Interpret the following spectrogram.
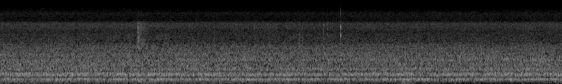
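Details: Crowd of bees fighting for water, an even, constant buzzing drone with faint ticks, no pauses across the short stretch.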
